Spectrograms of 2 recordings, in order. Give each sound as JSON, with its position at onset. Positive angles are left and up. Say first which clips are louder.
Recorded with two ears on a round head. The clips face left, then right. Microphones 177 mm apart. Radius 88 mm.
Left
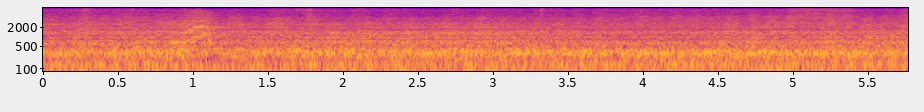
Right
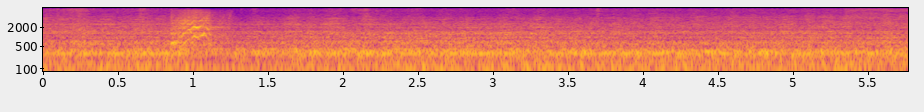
{"t": 0.8, "sound": "a zipper", "louder": "right 1 dB", "side_deg": -75, "distance_m": 0.6}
